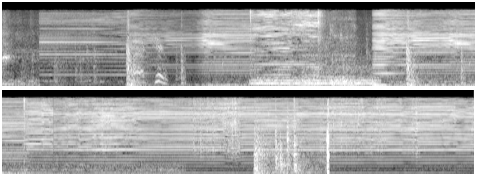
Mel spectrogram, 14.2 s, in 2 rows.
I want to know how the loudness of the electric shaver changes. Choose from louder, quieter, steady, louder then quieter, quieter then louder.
louder.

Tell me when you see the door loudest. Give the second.
12 s.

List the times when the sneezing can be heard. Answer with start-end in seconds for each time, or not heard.
1.9-2.5.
